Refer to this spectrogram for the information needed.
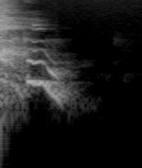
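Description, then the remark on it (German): A single short sneeze, a sharp breathy burst followed by a brief voiced tail that falls in pitch and fades within about half a second, with no talking. “war ein Niesen.”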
